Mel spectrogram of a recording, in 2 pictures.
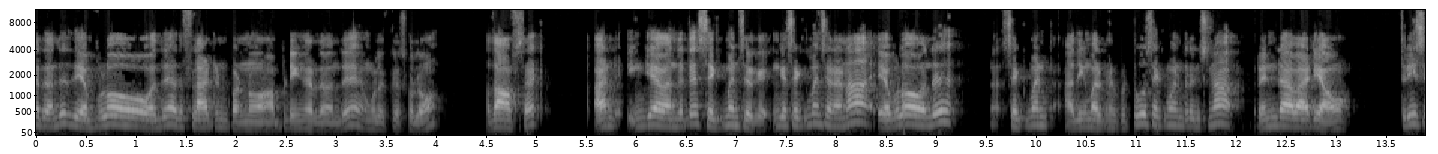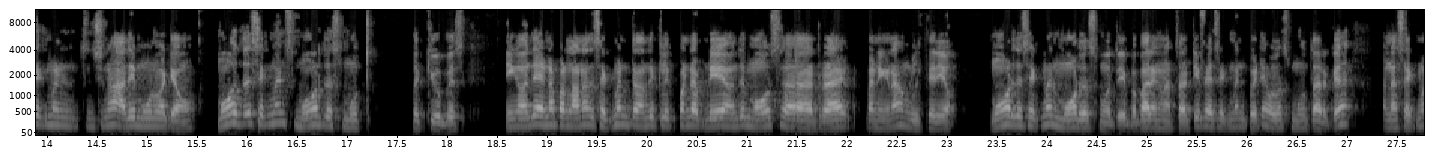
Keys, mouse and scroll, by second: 7.8 click, 12.9 click, 15.5 click, 20.1 click.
